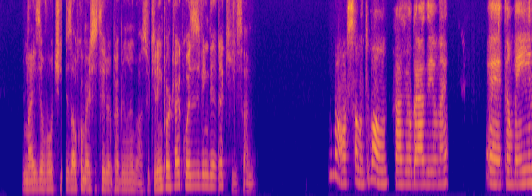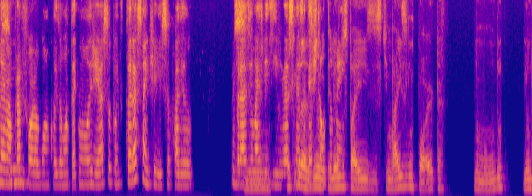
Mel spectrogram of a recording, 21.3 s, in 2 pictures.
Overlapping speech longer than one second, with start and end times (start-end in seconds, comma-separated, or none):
15.3-17.6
